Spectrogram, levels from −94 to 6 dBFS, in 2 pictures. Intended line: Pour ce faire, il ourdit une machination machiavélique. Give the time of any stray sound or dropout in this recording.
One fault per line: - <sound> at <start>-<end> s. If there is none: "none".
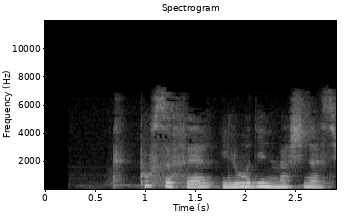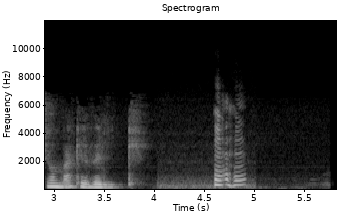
- laugh at 4.6-4.9 s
